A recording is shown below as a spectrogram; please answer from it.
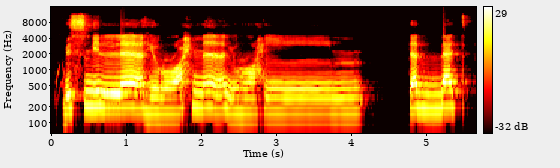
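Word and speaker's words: تبت: Listen to how every single word is pronounced. Bismillahir Rahmanir Rahim. Tabbat, not tabbat.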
